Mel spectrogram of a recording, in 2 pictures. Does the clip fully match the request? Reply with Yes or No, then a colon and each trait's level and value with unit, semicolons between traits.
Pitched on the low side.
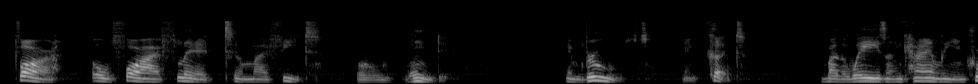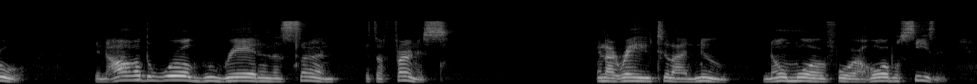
No: medium, 150 Hz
